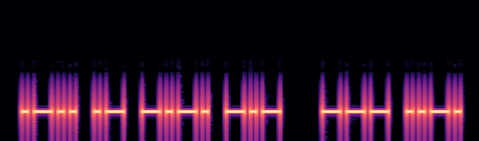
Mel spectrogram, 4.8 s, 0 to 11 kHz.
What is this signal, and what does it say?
Morse code, heard as a keyed tone, about 20 wpm, 700 Hz. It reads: LACK OF
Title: Sentences from Top 1100 Words 20wpm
